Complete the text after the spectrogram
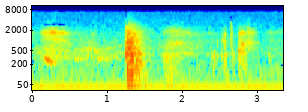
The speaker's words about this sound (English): Here, this door opens onto it.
